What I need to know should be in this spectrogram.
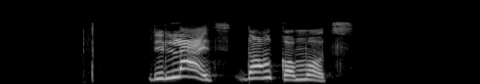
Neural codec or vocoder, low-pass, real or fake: none; 7.2 kHz; real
